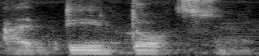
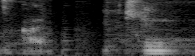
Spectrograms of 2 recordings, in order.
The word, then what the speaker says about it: Adedotun: My name is Adedotun, not Adetun.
